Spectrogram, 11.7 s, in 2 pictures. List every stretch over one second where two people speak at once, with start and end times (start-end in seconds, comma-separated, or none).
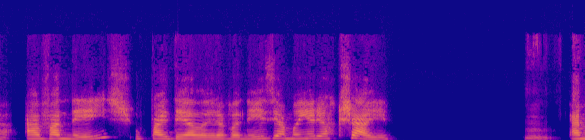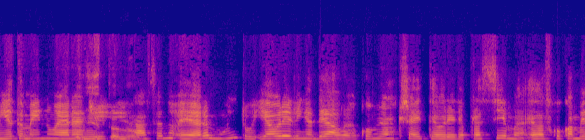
6.1-7.4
